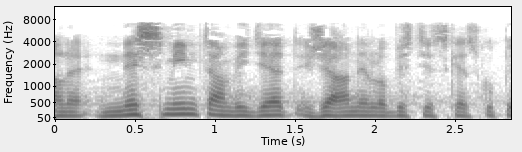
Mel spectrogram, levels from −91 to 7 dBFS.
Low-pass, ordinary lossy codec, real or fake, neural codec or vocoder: 7.2 kHz; MP3, 32 kbps; real; none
